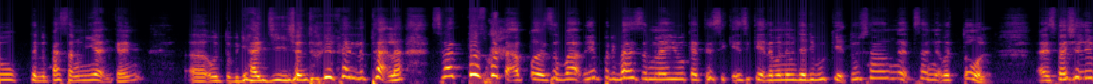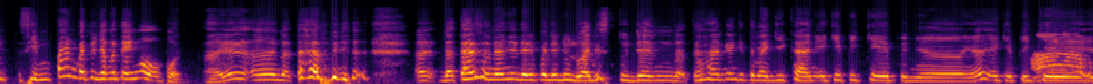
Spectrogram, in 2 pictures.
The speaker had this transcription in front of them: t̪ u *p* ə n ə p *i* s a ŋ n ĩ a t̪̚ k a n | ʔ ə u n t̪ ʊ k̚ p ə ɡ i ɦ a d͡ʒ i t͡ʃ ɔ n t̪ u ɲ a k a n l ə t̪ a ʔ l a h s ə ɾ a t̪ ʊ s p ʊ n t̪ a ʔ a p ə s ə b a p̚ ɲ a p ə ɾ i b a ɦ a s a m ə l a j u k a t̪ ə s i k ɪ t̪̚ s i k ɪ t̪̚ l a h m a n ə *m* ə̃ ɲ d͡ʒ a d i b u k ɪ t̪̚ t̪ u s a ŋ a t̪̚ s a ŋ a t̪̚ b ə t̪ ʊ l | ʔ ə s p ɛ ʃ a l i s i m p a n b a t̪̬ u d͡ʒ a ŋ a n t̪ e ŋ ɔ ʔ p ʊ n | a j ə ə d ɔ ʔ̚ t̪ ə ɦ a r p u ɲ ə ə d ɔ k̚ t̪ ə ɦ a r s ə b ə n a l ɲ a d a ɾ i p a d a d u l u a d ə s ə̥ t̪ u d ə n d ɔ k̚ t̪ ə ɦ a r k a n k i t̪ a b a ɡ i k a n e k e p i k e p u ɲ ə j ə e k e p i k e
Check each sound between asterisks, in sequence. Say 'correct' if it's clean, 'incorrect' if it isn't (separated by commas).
incorrect, incorrect, correct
